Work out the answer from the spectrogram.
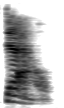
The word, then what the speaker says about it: Dao: It's only one syllable. And I don't want to mess it up. So, how do we say your last name? Let's start there. It is Dow.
